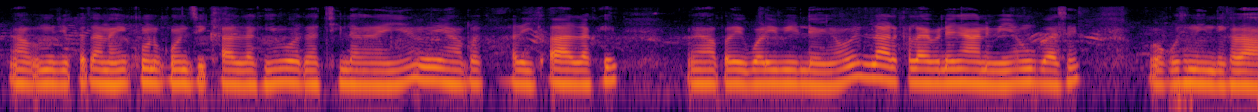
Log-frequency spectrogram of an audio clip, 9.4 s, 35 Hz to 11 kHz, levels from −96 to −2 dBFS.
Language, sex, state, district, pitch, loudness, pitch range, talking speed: Hindi, male, Chhattisgarh, Rajnandgaon, 150 Hz, -34 LUFS, 150-160 Hz, 245 wpm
